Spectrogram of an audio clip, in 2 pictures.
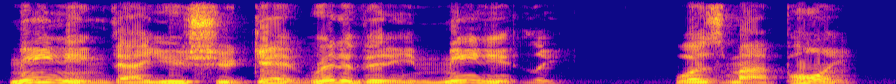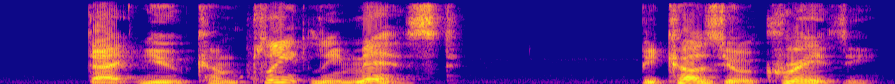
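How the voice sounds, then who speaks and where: A man's voice: medium pitch, big pitch swings, measured pace, sharp tone, slightly rough, full character voice. A man playing an exasperated young government agent in a comic dub, sarcastic and indignant. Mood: exasperated, urgent.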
